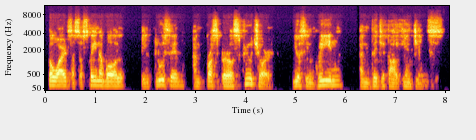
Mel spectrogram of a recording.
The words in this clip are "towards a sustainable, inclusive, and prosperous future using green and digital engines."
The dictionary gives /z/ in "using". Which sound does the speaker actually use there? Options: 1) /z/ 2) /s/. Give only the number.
2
